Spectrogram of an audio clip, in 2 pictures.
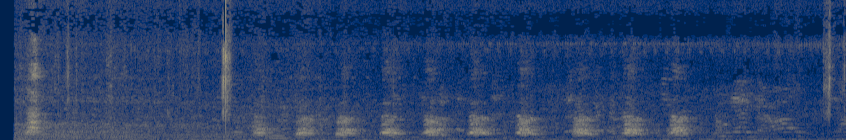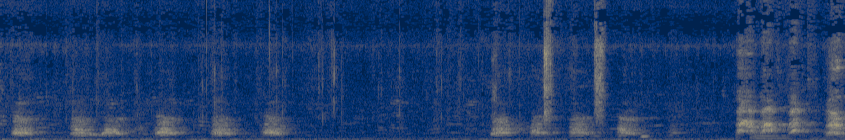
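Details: Chihuahua, a female, inside her carrier, giving rapid series of short yapping barks, roughly two per second in bursts with brief pauses, plus a faint voice at the start.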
